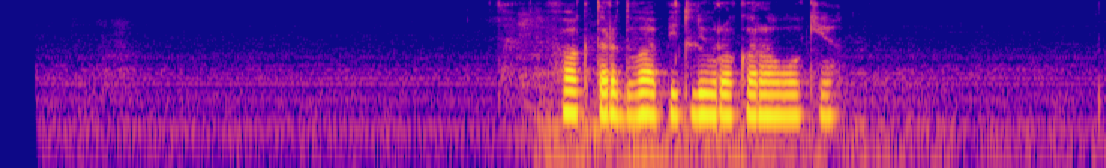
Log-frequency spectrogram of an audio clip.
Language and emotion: Russian, neutral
